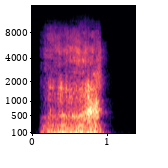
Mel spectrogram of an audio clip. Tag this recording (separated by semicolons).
roar; creepy; scary; beast; processed; creatures; noises; monster; creature; growls; beasts; growl; horror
